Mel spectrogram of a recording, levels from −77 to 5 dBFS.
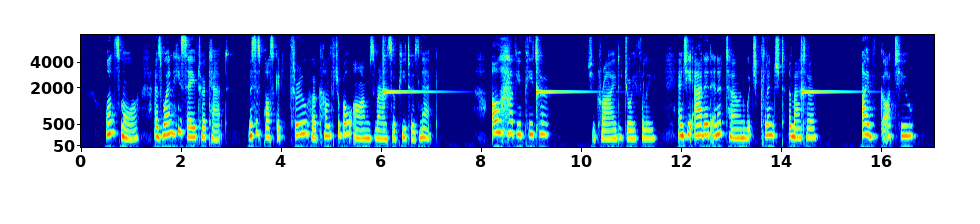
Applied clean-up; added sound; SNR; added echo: none; Glockenspiel; 9 dB; none.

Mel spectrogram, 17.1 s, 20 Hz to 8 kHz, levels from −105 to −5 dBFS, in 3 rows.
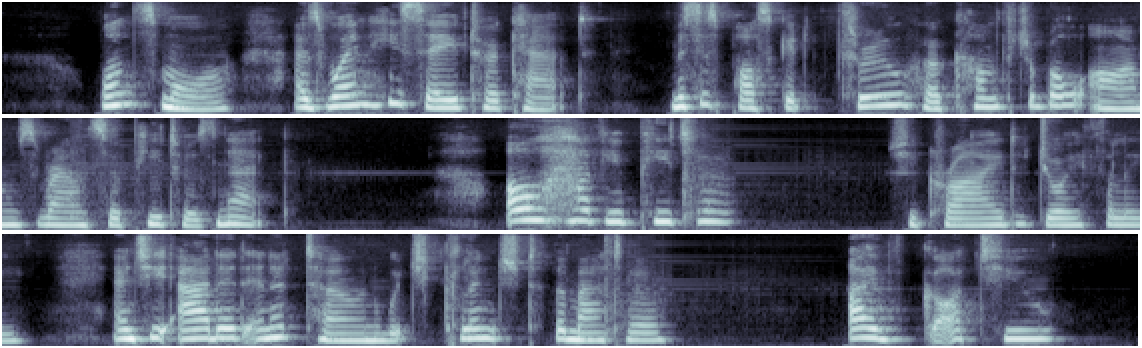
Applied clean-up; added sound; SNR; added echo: neural separator model SepFormer DNS4.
